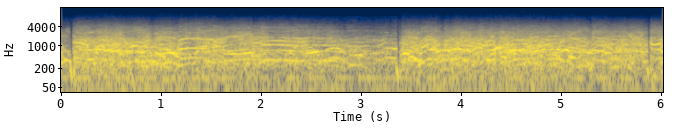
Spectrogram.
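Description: A crowd of many people talking and shouting over one another at once, a dense steady babble of voices.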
